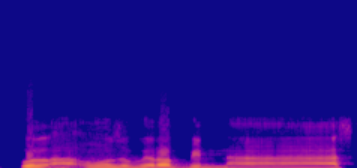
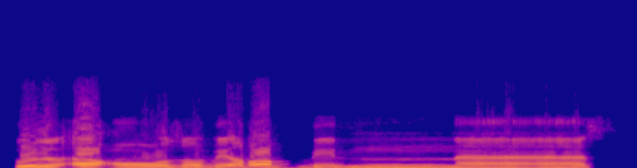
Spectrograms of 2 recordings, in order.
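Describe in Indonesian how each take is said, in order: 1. Suku kata terakhir nas dibaca panjang. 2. Suku kata bin didengungkan panjang. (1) "nasnya dipanjangkan" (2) "min bin itu yang harus dida dengungkan"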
